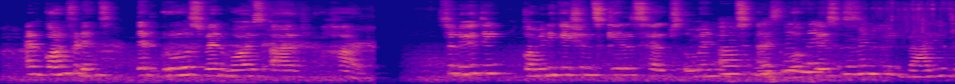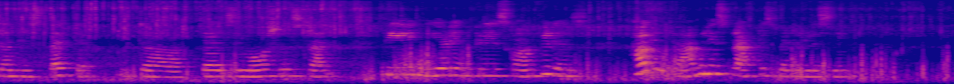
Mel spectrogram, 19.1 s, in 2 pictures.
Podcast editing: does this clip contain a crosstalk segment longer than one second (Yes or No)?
Yes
